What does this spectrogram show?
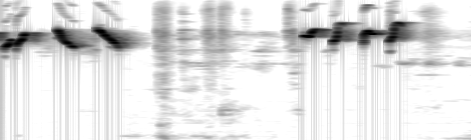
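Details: Kolibri wulung sunbird as a lure sound: a few bright, descending squeaky notes, a second of soft rustling, then three more thin, high notes rising slightly.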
